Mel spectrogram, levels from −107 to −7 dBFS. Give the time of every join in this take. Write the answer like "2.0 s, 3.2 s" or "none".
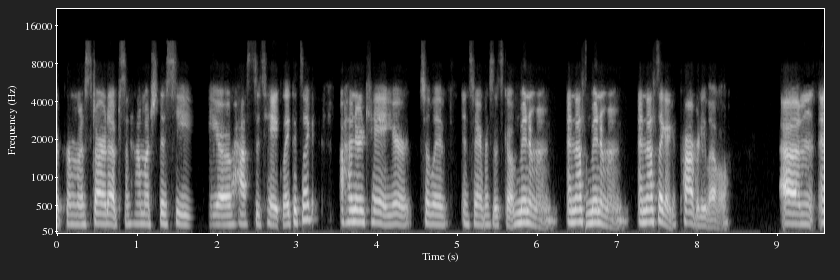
6.6 s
